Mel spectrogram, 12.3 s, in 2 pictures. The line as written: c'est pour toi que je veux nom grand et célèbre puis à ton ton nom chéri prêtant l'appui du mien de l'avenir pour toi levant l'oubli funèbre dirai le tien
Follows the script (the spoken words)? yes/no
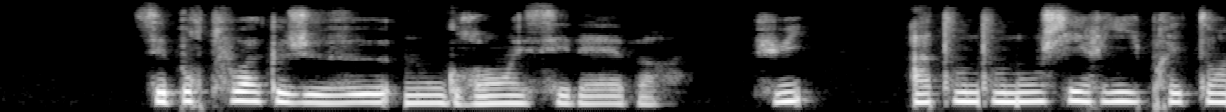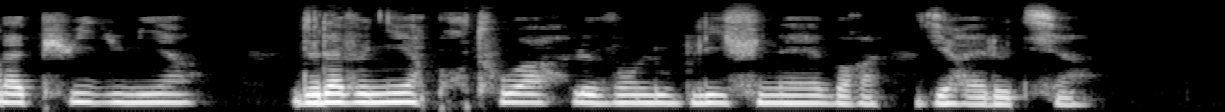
yes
